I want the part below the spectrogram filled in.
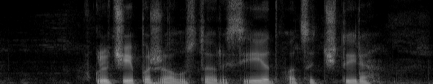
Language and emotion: Russian, neutral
